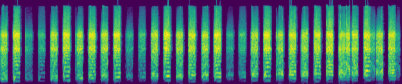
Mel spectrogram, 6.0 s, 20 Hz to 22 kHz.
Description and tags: This is an emo type sound,at 160bpm
emo, synth, dance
